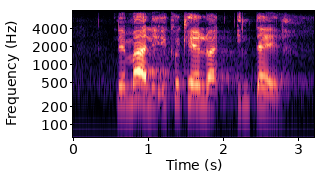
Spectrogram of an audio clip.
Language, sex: Zulu, female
